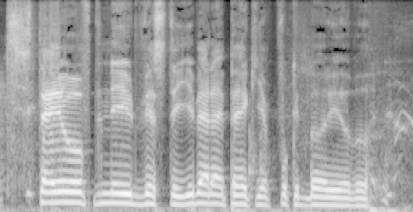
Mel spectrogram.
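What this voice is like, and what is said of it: Good put-on English accent. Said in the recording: “that's my English accent... That was really good. Your accent is super on point.”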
